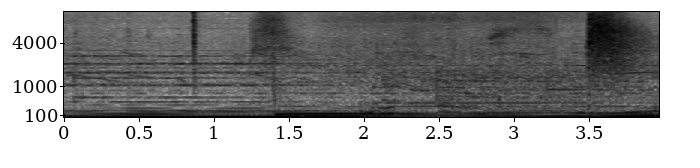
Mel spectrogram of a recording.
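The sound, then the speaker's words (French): A whip cracks to kill bed bugs on a boat: a few sharp, snapping lashes stand out over a steady low droning background. “Je vais aussi me servir du fouet pour tuer les punaises de lit.”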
